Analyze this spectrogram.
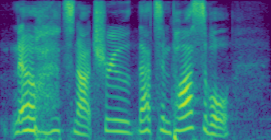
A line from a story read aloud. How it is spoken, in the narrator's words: the TV cried out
